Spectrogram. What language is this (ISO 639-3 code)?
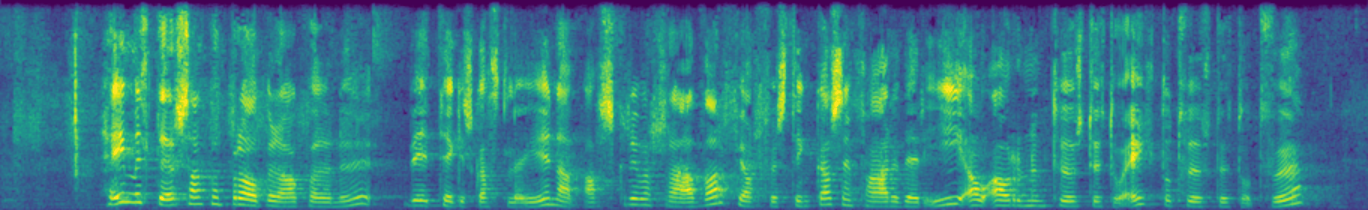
isl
